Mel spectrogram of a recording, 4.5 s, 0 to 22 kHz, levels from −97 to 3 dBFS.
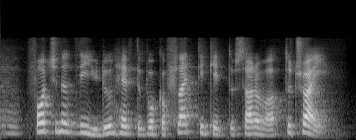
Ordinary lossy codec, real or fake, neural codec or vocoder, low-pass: none; fake; codec, 16 kHz, about 1 kbps, DyCAST, with the encoder's durations; 7.2 kHz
